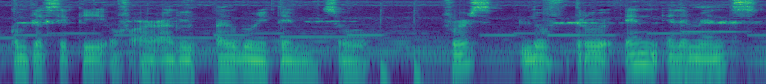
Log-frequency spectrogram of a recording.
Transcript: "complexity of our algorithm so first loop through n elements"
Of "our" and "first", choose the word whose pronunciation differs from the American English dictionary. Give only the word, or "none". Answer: our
